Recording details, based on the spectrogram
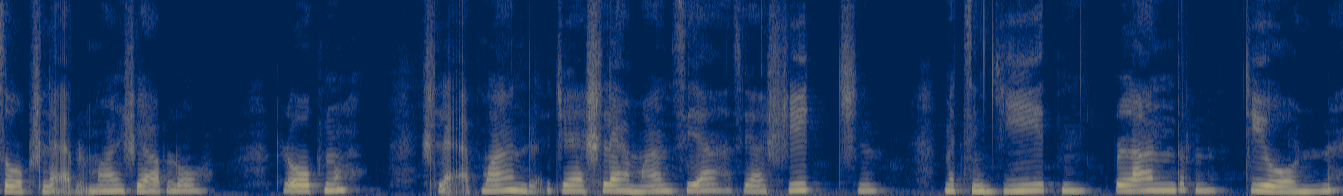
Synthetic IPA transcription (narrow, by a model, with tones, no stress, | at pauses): zo˨bʃlæ̰˨bl̰ma˦nʃja˧blo˦ | lo˦knu˦ | ʃlḛ˨bma˦nle˨t͡ʃe˧ʃle˧ma˦nsja˦sja˧ʃi˦t | t͡ʃ | me˧t͡snji˦d̪ | b̥la˦nd̪ɾt̪jo˨nːe˦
